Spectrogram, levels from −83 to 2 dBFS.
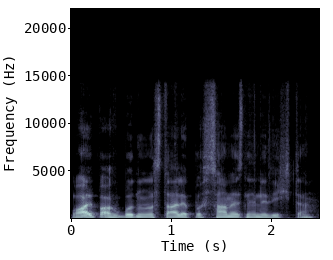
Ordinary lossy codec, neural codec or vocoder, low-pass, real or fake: none; codec, 44.1 kHz, 7.8 kbps, DAC; 14.4 kHz; fake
